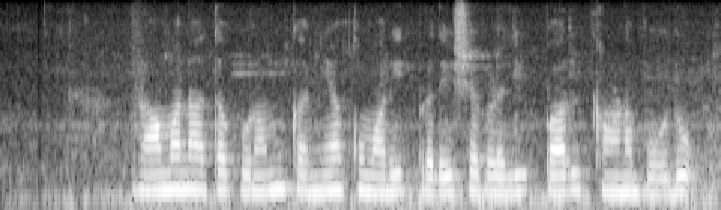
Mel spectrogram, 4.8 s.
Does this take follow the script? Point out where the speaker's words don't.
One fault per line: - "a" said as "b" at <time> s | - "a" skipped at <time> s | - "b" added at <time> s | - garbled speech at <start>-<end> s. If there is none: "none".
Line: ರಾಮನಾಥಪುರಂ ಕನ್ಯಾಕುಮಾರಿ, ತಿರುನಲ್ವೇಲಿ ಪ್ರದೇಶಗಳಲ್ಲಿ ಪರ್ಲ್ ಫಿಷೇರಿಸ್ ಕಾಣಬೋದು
- "ತಿರುನಲ್ವೇಲಿ" skipped at 2.7 s
- "ಫಿಷೇರಿಸ್" skipped at 3.9 s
